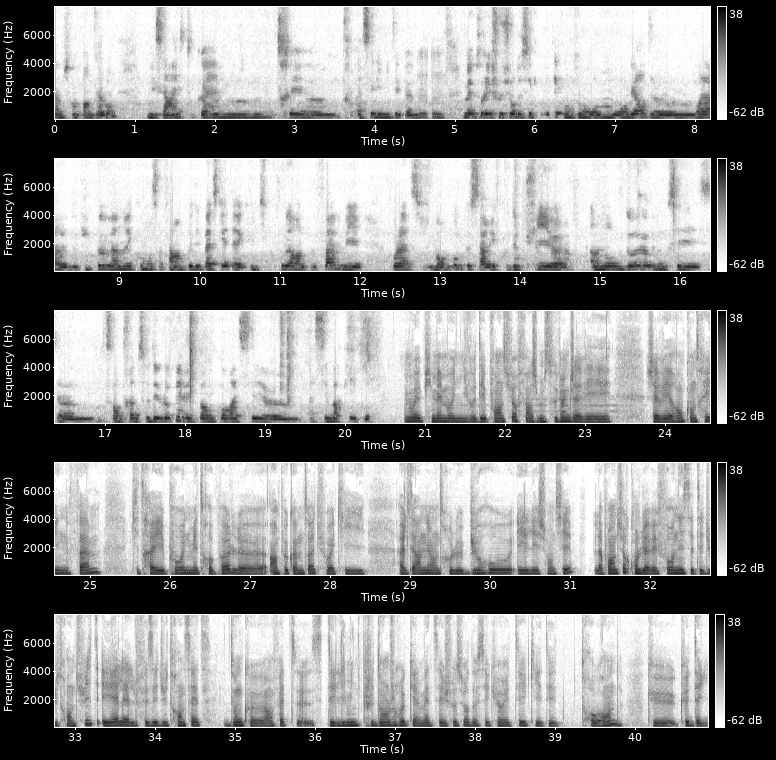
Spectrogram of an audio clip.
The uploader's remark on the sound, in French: On s'est donc donné rendez-vous en visio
